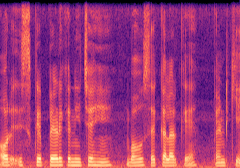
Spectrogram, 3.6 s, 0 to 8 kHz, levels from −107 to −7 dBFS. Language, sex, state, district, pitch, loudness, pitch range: Hindi, male, Bihar, Jahanabad, 150 Hz, -17 LUFS, 140-155 Hz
